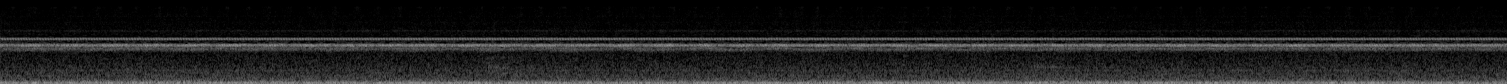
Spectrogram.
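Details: Continuous high-pitched cricket trill offered as relaxing sound, an even ringing buzz with two close tones that never pauses, set against faint low-frequency hum.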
